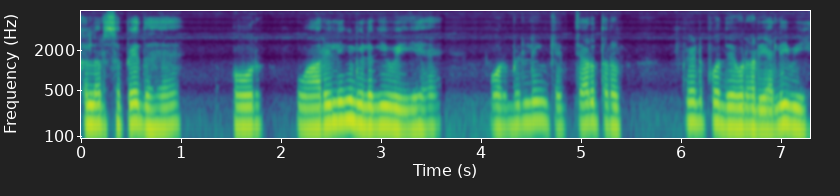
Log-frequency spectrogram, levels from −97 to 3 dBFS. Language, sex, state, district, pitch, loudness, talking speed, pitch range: Hindi, female, Haryana, Charkhi Dadri, 145 Hz, -15 LUFS, 155 wpm, 135-155 Hz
